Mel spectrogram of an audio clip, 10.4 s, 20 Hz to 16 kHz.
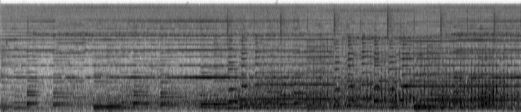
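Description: Rotor blades of a Bell Model 47 helicopter beat with a steady, continuous throb, blended with tonal music that plays throughout.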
